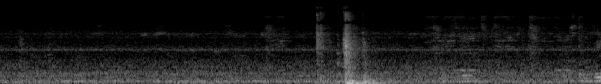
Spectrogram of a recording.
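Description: A single heavy thump about halfway through, over steady room noise.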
